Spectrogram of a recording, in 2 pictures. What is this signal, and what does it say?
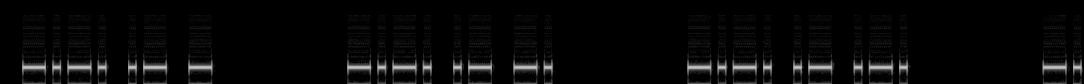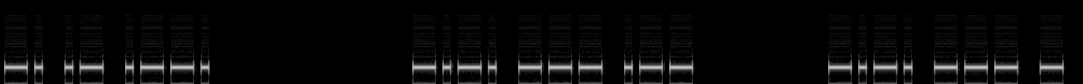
Morse code, heard as a keyed tone, about 16 wpm, 800 Hz. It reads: CAT CAN CAR CAP COW COT
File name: Prefixes / By First Letter / Cs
